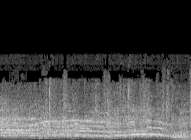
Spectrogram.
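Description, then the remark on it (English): A large crowd cheers and shouts continuously at the election count for the Dublin North constituency, as GV Wright is announced, a dense, loud roar of many voices with no pauses, the clamor holding steady throughout. “Ladies and gentlemen, as return officer for the constituency of Dublin North, I said the other one was cheering, GV Wright.”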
